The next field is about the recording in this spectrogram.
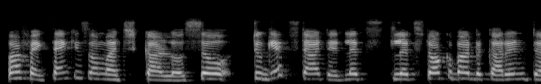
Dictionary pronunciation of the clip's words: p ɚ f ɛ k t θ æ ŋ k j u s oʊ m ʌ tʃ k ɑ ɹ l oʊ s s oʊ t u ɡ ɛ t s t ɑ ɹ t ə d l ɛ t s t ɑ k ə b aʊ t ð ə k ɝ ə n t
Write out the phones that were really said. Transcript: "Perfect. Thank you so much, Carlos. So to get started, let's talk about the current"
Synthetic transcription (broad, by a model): p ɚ f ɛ k t t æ ŋ k j u s oʊ m ʌ tʃ k ɑ ɹ l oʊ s s oʊ t u ɡ ɛ t s t ɑ ɹ t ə d l ɛ t s t ɑ k ə b aʊ t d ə k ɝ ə n t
